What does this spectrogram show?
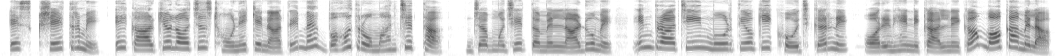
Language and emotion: Hindi, happy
